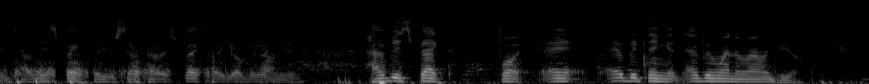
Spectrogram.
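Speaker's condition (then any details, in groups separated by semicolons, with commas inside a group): Traumatic brain injury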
